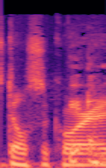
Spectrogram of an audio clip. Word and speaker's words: Dulcecor: I mean, I could take you to Italy. My family would be happy. But here it's Dulcecor. Okay. It rolls off the tongue a lot easier.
